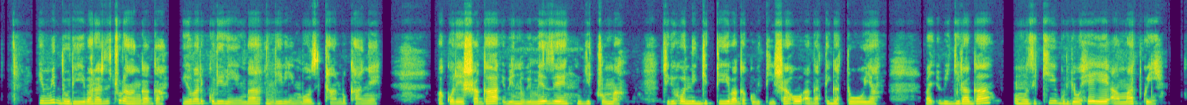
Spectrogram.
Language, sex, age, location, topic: Kinyarwanda, female, 18-24, Musanze, government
